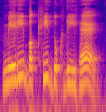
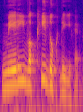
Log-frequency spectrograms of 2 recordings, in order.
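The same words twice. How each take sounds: First: Slow, with "बखी" said with a doubled b sound: bakkhi; teacher shows the colloquial "बखी", leaning on the kh; spoken form. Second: Teacher gives the proper "वखी" with a clear v; written form. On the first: Teacher to students, showing how people say "बखी" aloud. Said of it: "बोलदे आपां इस तरह". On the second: Teacher to students, reading out the written "वखी". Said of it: "पर लिखते आपां होर तरीके नाल हां". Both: Shown as a demonstration.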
